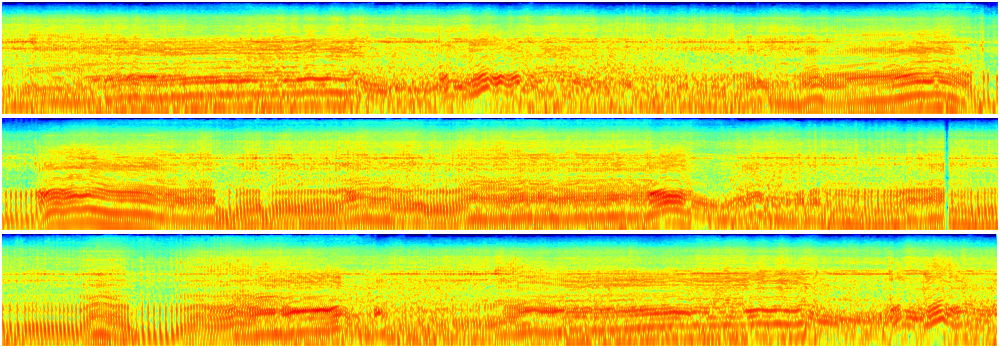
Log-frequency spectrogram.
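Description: Dirt bike engine being ridden hard, its pitch repeatedly climbing under throttle and dropping back through gear changes and off-throttle moments.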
